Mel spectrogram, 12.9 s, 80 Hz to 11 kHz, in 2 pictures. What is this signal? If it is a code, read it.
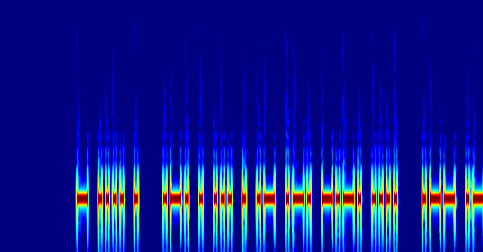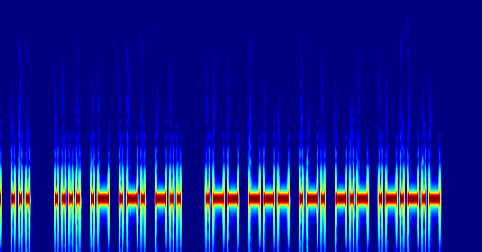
Morse code, heard as a keyed tone, about 25 wpm, 700 Hz. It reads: THE RESEARCH WAS HARD WORK.
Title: Sentences from Top 1000 Words - Review Part 4 - 25wpm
